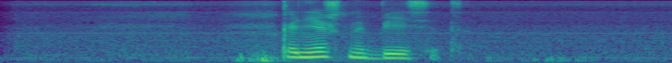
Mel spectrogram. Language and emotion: Russian, neutral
